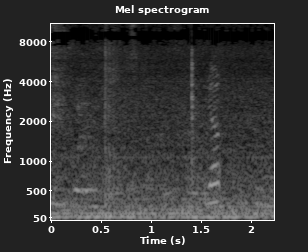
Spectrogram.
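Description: Brief speech, a short "yep", over a steady low background rumble.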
